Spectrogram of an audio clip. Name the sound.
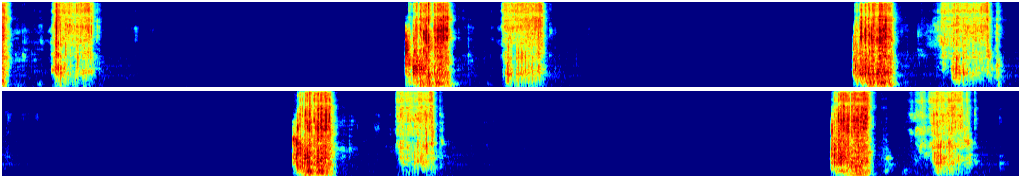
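riffle and bridge shuffles of Red Knights playing cards by Ellusionist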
